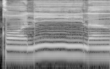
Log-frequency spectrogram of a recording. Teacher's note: Kemudian huruf li kita panjangkan 2 harokat karena terdapat ya sukun di depannya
